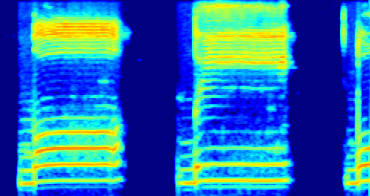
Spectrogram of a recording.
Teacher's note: Ketika kasroh huruf bod ini tetap terdengar tebal.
